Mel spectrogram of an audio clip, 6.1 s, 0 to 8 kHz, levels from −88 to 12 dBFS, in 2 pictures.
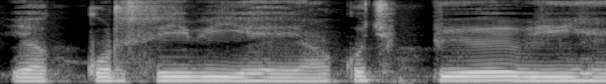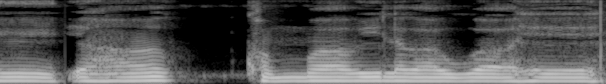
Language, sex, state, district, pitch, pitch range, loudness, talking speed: Hindi, male, Uttar Pradesh, Hamirpur, 130 Hz, 125-140 Hz, -13 LUFS, 150 wpm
